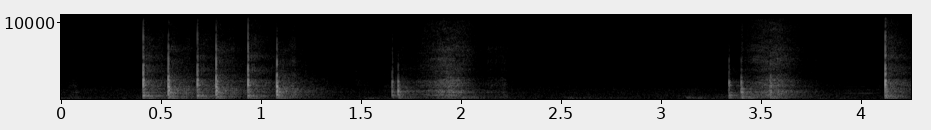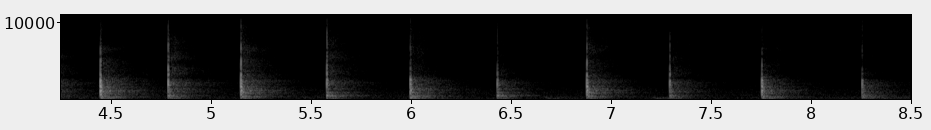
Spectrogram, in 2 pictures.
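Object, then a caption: Wooden chopping board tapped with thin sticks. Two thin wooden sticks tap on the surface of a flat, solid, rectangular wooden chopping board, starting with a quick flurry of dry, bright clicks. Two soft, hissing rubs follow, then twelve evenly spaced single taps, each dying away almost instantly.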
